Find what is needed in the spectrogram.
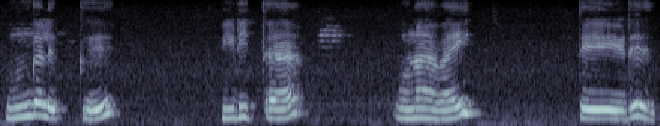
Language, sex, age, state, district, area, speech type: Tamil, female, 30-45, Tamil Nadu, Perambalur, rural, read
